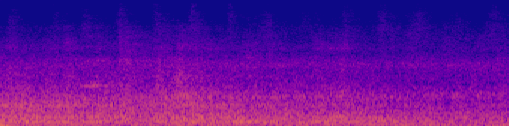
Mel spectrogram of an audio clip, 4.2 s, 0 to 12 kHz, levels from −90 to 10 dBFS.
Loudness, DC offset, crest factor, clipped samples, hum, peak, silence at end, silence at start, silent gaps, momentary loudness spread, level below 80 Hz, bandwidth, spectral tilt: -37 LUFS; 0.2%; 16 dB; under 0.1%; none; -20 dBFS; 0 s; 0 s; none; 8 LU; -44 dBFS; 10 kHz; -9 dB/octave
